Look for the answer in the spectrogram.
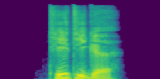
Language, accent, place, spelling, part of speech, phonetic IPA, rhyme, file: German, Germany, Berlin, tätige, adjective / verb, [ˈtɛːtɪɡə], -ɛːtɪɡə, De-tätige.ogg
- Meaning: inflection of tätig: 1. strong/mixed nominative/accusative feminine singular 2. strong nominative/accusative plural 3. weak nominative all-gender singular 4. weak accusative feminine/neuter singular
